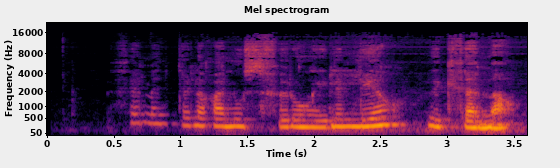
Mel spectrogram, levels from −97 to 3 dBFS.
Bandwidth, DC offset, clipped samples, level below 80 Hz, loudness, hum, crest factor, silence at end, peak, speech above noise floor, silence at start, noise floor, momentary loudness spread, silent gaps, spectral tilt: 15.5 kHz; under 0.1%; under 0.1%; -66 dBFS; -27 LUFS; none; 18 dB; 0 s; -10 dBFS; 43 dB; 0.65 s; -69 dBFS; 19 LU; none; -6 dB/octave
